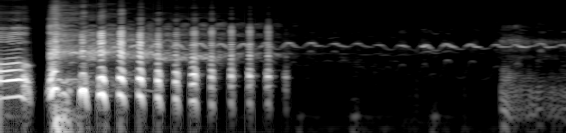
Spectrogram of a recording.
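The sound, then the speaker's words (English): A donkey brays loudly, a rapid series of harsh, rhythmic honking gasps that gradually weaken and fade, followed by a thin, wavering high-pitched tone and a brief rustle. “Is that the sound a donkey makes?”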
